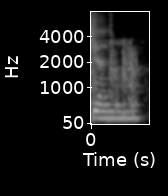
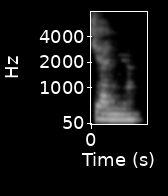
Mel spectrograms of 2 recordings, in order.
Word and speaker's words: Genya: It's Genya. It sounds like Virginia, just Genya.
